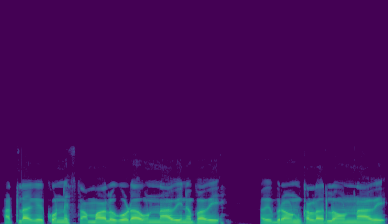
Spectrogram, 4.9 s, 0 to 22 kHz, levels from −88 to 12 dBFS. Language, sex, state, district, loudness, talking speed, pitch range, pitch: Telugu, male, Telangana, Mahabubabad, -16 LUFS, 135 wpm, 110-115 Hz, 115 Hz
